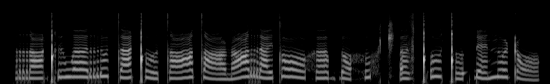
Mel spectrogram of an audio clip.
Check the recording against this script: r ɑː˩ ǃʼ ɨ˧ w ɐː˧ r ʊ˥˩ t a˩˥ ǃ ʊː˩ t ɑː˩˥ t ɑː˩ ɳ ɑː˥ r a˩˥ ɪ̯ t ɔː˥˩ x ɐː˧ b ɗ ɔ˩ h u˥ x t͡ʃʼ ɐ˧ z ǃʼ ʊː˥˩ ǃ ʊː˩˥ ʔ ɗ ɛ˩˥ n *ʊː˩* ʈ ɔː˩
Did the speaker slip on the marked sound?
yes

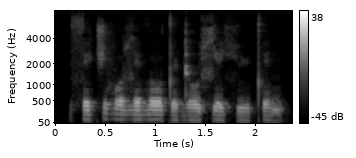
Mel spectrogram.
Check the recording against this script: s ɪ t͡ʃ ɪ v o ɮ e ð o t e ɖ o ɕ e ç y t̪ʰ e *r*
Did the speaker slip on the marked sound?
yes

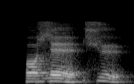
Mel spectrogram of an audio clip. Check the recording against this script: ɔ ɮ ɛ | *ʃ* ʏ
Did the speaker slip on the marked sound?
yes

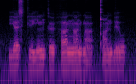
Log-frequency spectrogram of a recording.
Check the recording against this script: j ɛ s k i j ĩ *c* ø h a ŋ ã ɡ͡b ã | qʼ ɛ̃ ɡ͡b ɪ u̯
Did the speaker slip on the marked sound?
yes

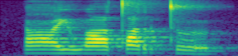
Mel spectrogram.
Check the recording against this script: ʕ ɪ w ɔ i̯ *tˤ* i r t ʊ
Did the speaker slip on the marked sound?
no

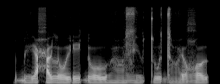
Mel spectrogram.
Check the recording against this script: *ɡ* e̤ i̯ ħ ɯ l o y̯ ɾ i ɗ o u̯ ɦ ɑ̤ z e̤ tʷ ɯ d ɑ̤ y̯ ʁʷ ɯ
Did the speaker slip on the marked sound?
yes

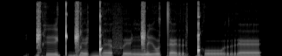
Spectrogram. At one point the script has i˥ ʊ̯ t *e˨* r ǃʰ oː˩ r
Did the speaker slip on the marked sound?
yes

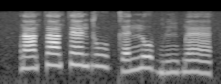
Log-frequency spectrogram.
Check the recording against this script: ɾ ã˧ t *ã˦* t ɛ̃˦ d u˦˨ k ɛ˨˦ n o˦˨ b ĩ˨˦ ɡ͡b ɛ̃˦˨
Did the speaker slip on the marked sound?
no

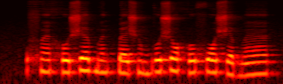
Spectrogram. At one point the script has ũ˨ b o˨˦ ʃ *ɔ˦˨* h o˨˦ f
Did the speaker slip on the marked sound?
no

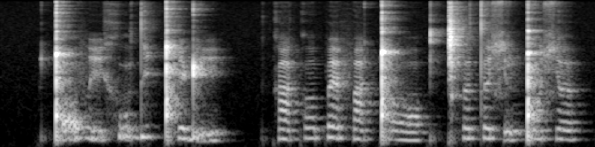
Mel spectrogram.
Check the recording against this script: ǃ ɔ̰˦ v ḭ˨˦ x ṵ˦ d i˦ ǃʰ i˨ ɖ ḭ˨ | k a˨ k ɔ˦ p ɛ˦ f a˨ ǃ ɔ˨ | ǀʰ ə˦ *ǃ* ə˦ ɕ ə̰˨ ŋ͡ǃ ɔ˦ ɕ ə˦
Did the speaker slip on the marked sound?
yes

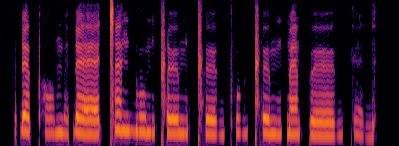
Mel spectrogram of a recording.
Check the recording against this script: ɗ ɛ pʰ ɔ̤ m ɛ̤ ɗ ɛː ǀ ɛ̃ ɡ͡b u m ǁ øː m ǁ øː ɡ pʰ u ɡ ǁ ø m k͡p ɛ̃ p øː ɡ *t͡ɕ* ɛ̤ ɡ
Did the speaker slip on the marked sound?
yes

